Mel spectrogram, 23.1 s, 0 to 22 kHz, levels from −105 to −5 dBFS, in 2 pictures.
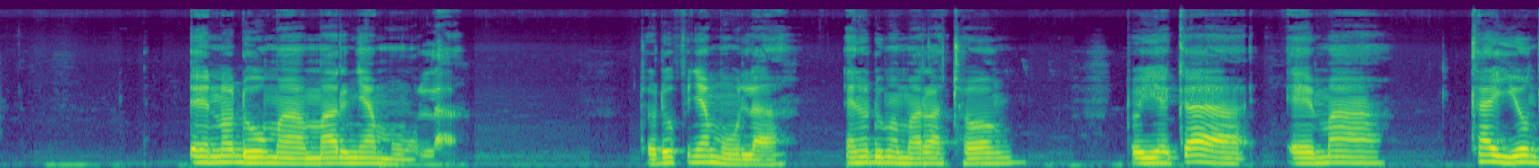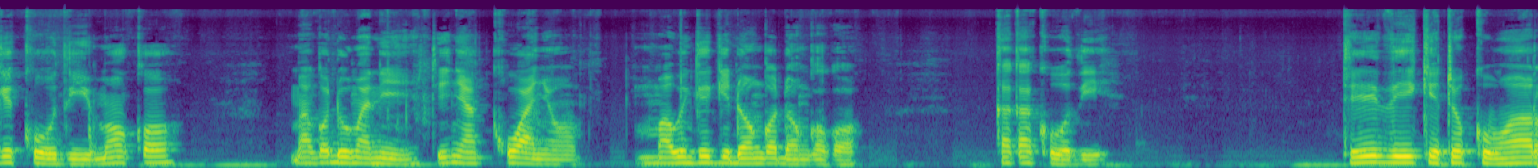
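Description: No technical faults can be heard anywhere in the speech recording. There is nothing in it that calls for a time or a value to be noted.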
